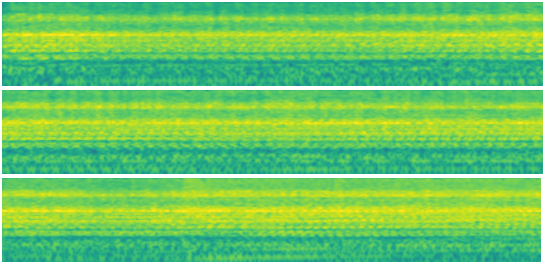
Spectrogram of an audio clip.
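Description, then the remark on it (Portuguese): A bus engine idles steadily, a continuous low rumble with a dense mechanical hum that holds at an even, fairly loud level throughout, with no voices present. “Tá ouvindo o motor desse ônibus aí? Quando você ouvir esse barulho do motor do ônibus roncando”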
